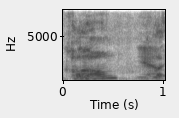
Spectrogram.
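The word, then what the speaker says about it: Colón: you for helping Javier your last name is uh cologne it's spelled it's spelled c o l o n but it's pronounced like cologne also on his website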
